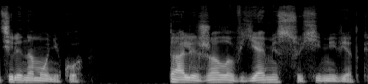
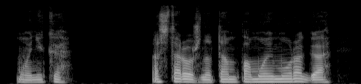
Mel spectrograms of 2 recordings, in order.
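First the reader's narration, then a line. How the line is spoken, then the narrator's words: Frightened. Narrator (Russian): испуганно произнесла Джуди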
